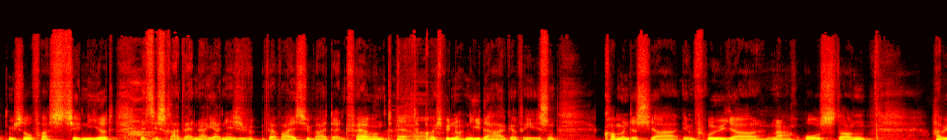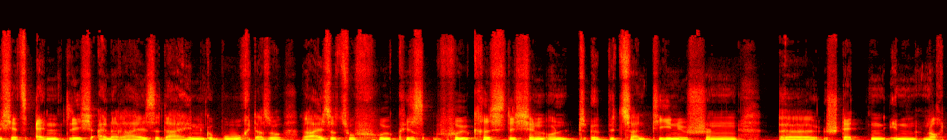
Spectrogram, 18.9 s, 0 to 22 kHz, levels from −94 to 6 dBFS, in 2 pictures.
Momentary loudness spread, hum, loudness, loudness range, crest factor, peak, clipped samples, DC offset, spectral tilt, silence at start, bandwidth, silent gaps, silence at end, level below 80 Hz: 7 LU; none; -27 LUFS; 2 LU; 18 dB; -10 dBFS; under 0.1%; under 0.1%; -6 dB/octave; 0 s; 17.5 kHz; none; 0.05 s; -44 dBFS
